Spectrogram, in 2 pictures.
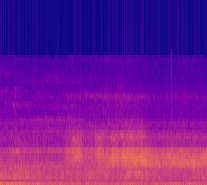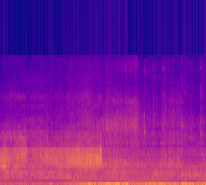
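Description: Motorboat under way: steady engine rumble mixed with wind on the microphone and water rushing past. The low rumble grows louder about six seconds in.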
